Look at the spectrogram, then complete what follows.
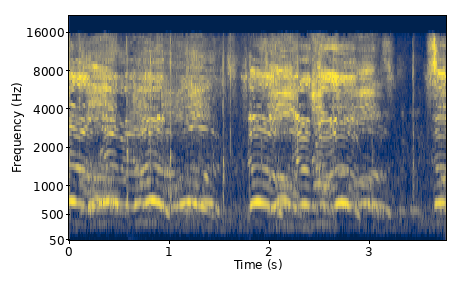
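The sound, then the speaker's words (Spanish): About 250 protesting farmers at the port of Castellón, trying to block access to the facilities, shout "Somos Labradores" in unison while burning tires: a loud, steady chant of many raised voices rising and falling in rhythmic bursts without pause. “al grito de Somos Labradores han quemado neumáticos, obligando también, en este caso, a intervenir a la policía.”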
